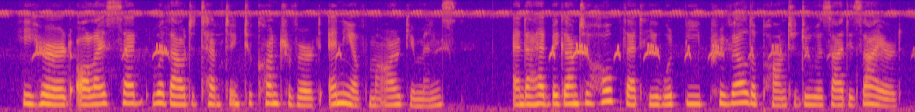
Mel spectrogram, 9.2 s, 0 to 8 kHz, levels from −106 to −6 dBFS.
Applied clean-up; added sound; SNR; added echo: none; Cricket; 13 dB; none.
